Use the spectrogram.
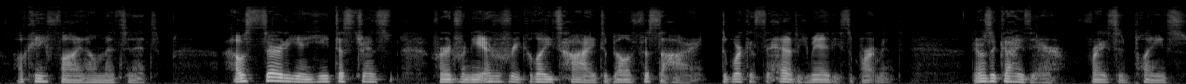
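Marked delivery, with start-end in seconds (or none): none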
